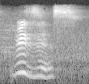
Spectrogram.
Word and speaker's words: business: बिजनेस correct pronunciation is business.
